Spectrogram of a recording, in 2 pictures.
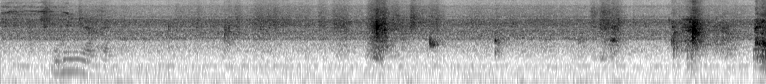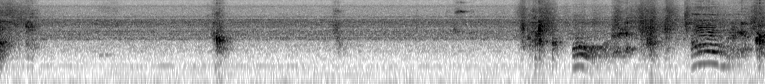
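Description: Dog paws scuffle on a floor.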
